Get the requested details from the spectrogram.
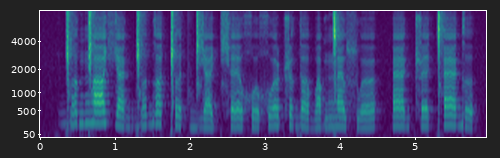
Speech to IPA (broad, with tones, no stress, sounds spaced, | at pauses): ɡ͡ǁ ɐ˦ ɡ ŋ͡ǁ a˦ ç æ˨ ɡ ɡ͡ǁ ɐ˦ ɡ ɐ˦ ǁ ə˨ t d͡ʑ æ˨ t͡ɕʰ ɛ˨ χʷ ə˨ χʷ œ˦ ʈ͡ʂ ə˦ ɡ ɾ ɐ˨ b a˦ b ŋ͡ǀ æ˦ sʷ œ˨˦ | æ˨ ɡ ʈ͡ʂ ɛ˨ ǀʰ æ˦ ɡ ə˨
